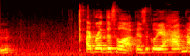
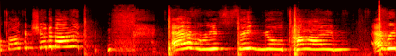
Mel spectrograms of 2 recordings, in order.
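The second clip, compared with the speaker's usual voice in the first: anguished squeal; 13 semitones higher than usual. Real, not acted. Hurts my soul hearing hate.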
